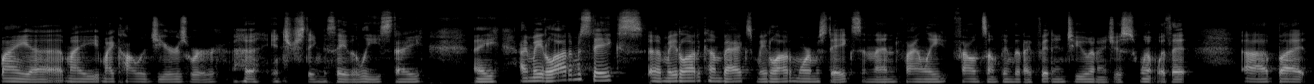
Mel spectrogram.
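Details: Adult woman who has stuttered since about age three, first noticed after moving in with a cousin; stuttering.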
